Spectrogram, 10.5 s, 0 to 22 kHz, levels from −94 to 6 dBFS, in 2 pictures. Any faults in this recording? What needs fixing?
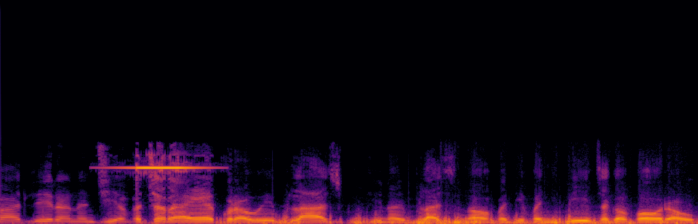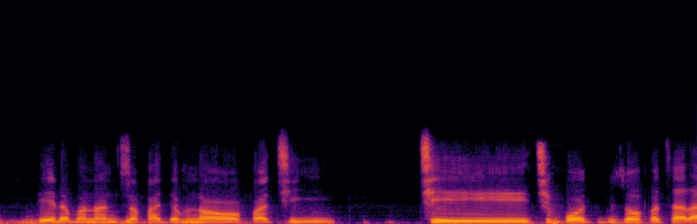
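A loudspeaker feedback squeal runs from 0.67 to 1.71 s: a pure 5.6 kHz tone swells over roughly 0.4 s to about 10 dB above the speech, because the microphone hears its own loudspeaker and the loop gain exceeds one there. Unlike an interfering whistle, it grows from nothing rather than starting at full level. Prevent it with headphones, lower speaker volume or effective echo cancellation.

The microphone volume is stepped up at 1.02 s, by about 10 dB, and again at 3.06 s, by about 3 dB, as automatic gain control raises the input level in single jumps. Speech and background rise together, which distinguishes this from a talker simply getting louder. Disable automatic microphone gain and set a fixed input level.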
